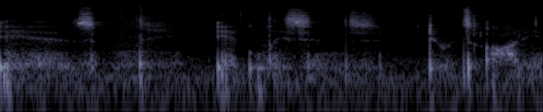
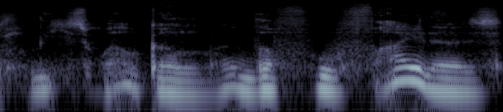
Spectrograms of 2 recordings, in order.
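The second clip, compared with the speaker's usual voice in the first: very loud, put-on bellowing voice. Imitating an SNL band introduction: Christopher Walken impression. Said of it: "that was my sick, sickly impression of Christopher Walken".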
